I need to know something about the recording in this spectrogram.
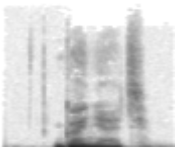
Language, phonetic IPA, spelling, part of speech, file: Russian, [ɡɐˈnʲætʲ], гонять, verb, Ru-гонять.ogg
- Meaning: 1. to drive 2. to distill 3. to chase, to pursue 4. to speed along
